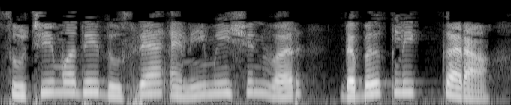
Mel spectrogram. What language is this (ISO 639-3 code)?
mar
